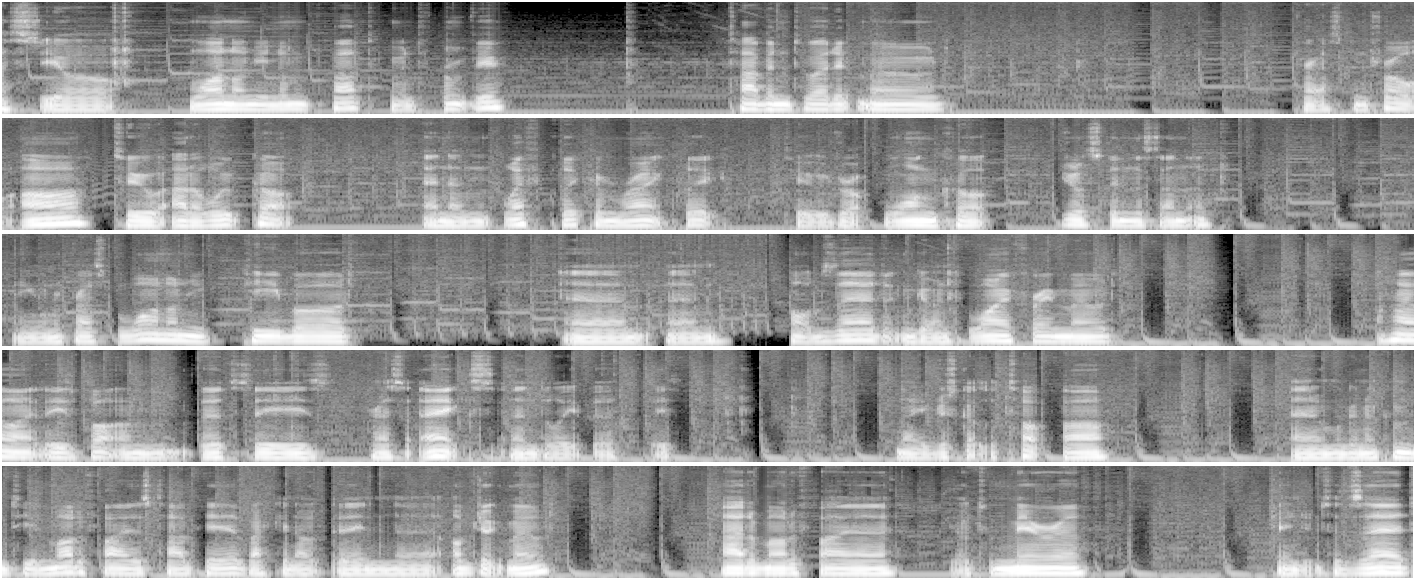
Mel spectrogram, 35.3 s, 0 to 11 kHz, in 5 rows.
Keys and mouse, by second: 0.5 KP_1, 1.6 shift+middle drag, 2.2 shift+middle drag, 3.1 Tab, 3.5 shift+middle click, 5.3 ctrl+r, 13.1 1, 16.8 z, 19.9 click, 22.5 x, 24.7 Tab, 25.2 shift+middle drag, 26.2 shift+middle drag, 27.4 click, 31.5-32.7 drag, 33.8 click, 34.3 click.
